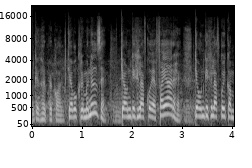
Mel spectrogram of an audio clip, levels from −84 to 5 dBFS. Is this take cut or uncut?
uncut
